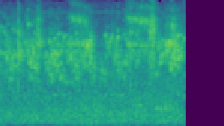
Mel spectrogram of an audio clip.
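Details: Budgerigars calling while bathing in an indoor budgie room: rapid warbled chatter mixed with sharp chirps and brief squawks, steady and overlapping, ending abruptly after about two and a half seconds.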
